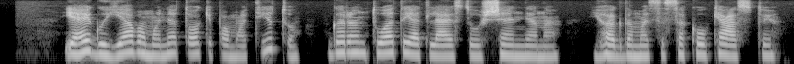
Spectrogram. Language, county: Lithuanian, Kaunas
